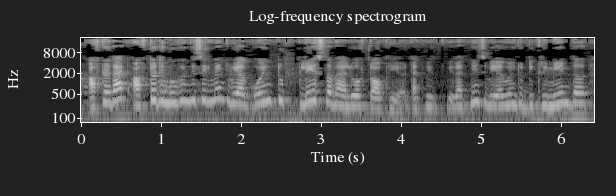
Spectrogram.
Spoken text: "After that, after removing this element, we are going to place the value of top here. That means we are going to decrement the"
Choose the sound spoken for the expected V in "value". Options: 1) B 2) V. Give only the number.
2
